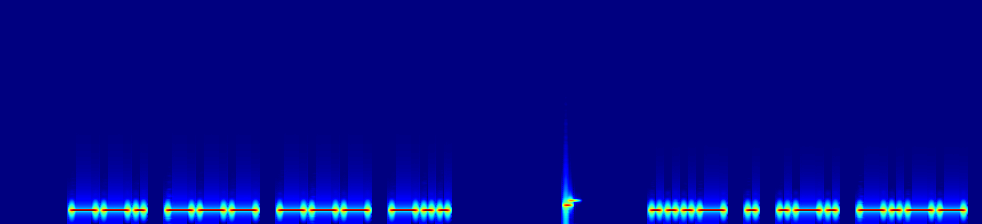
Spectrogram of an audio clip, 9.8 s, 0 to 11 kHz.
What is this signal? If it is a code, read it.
Morse code, heard as a keyed tone, about 15 wpm, 700 Hz. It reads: GOOD VERY
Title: Sentences from Top 200 Words - New Word Drill - 15wpm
